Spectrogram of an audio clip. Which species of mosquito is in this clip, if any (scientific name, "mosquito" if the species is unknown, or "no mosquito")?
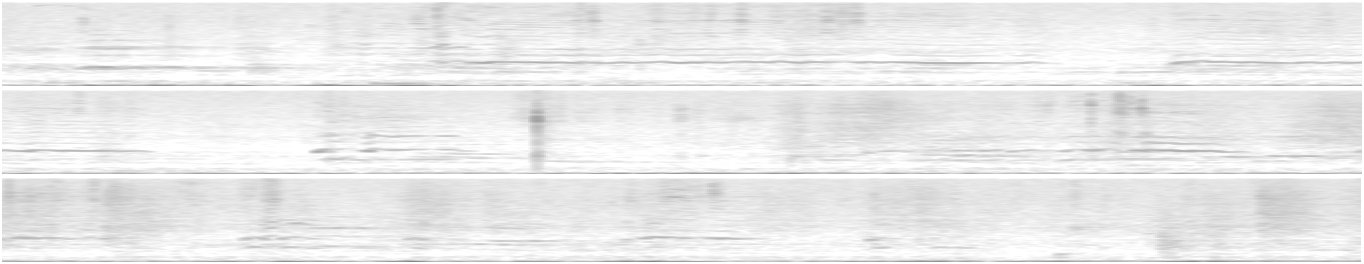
Anopheles maculipalpis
